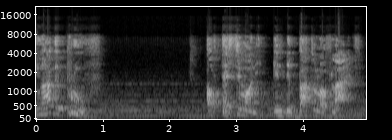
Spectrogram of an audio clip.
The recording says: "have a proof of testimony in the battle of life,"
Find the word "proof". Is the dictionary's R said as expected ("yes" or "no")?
yes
